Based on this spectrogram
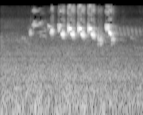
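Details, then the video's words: Double-collared seedeater in the bush delivering one short, high song phrase of about eight quick, clear, slightly descending chirped notes, with soft background hiss. "Coleiro fibra no mato (Corbatita"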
